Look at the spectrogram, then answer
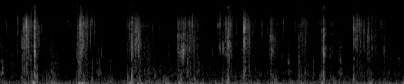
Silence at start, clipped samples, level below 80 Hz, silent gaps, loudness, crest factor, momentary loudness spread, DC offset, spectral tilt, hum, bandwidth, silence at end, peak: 0 s; under 0.1%; -54 dBFS; none; -40 LUFS; 34 dB; 13 LU; under 0.1%; -1 dB/octave; none; 17 kHz; 0 s; -8 dBFS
